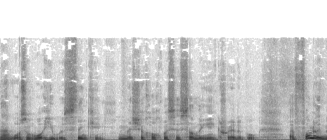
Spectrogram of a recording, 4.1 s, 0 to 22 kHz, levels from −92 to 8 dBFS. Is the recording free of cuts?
yes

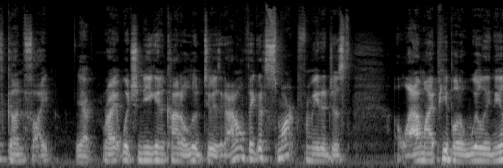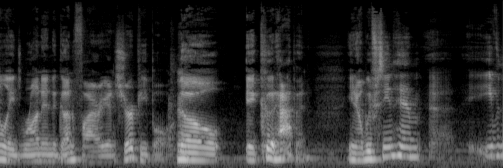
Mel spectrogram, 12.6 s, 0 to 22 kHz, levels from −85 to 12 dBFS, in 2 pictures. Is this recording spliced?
yes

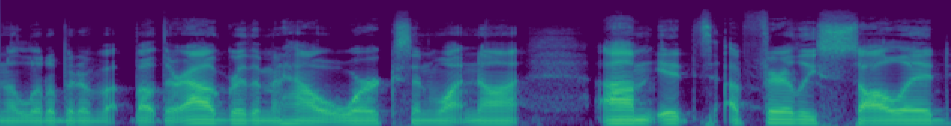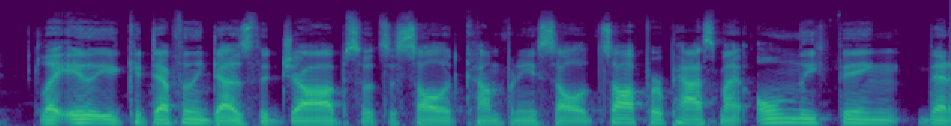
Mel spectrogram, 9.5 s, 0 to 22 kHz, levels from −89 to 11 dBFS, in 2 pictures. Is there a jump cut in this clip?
yes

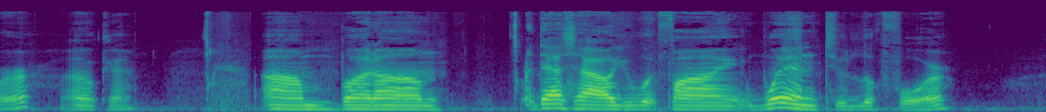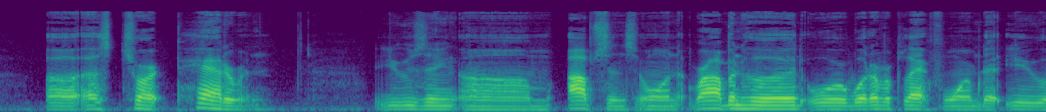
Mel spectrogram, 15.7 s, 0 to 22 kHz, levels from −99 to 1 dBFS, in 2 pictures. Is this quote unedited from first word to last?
yes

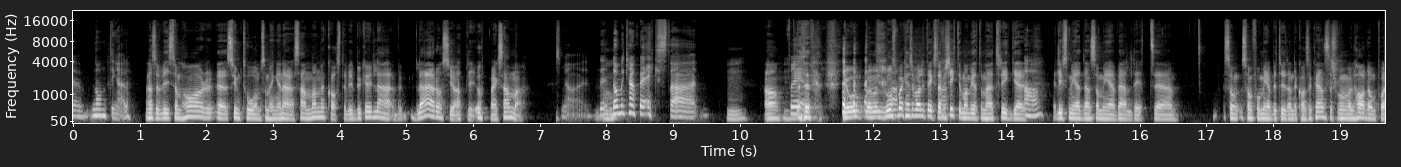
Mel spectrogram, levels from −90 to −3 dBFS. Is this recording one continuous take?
no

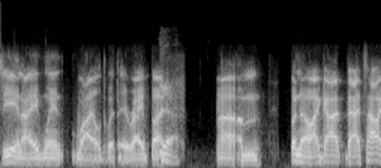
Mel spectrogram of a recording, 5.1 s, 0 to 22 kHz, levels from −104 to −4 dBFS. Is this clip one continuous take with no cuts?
yes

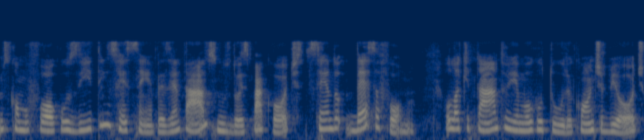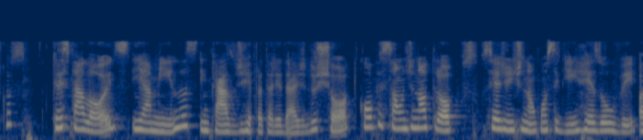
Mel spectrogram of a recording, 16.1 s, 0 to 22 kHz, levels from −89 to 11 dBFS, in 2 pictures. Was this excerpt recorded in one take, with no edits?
yes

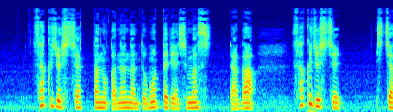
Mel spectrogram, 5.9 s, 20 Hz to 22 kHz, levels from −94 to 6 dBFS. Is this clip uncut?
yes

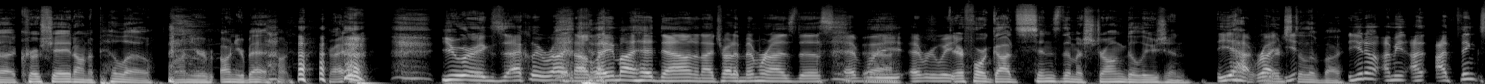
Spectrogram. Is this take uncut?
yes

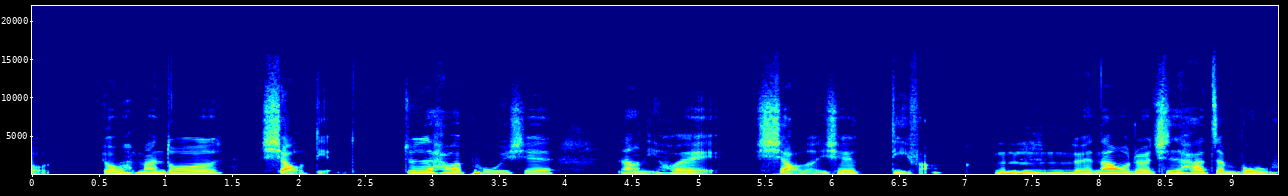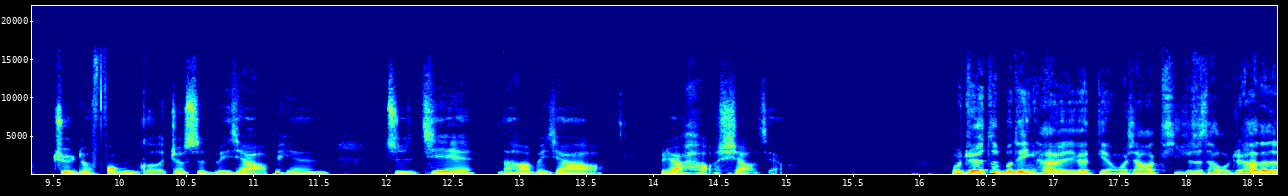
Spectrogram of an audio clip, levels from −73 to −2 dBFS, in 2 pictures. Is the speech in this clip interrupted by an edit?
no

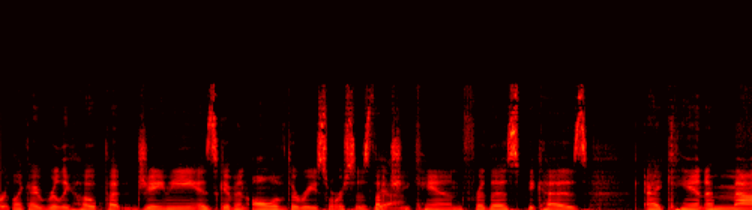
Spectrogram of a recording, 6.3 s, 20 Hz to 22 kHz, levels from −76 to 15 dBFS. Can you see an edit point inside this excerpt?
yes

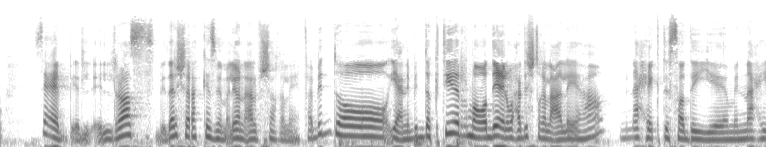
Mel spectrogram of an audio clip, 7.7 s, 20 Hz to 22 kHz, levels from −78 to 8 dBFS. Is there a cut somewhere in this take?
yes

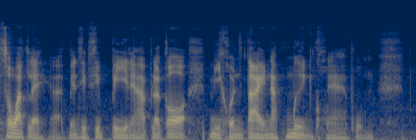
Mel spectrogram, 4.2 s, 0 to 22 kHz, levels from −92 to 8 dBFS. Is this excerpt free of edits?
no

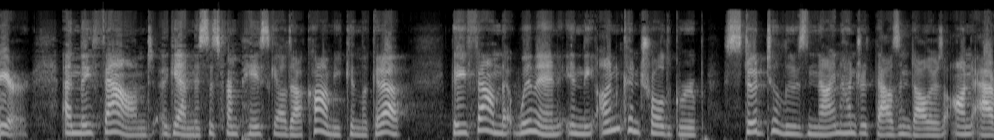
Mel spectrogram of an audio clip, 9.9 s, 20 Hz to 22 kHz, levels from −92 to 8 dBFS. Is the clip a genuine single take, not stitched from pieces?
yes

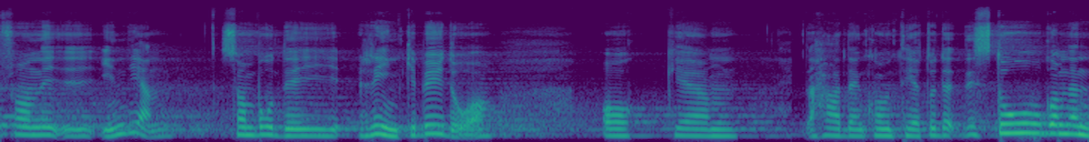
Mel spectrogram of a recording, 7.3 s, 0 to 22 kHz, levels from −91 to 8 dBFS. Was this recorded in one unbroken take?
no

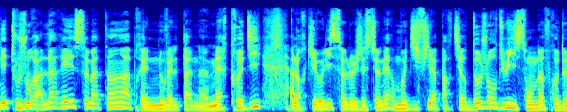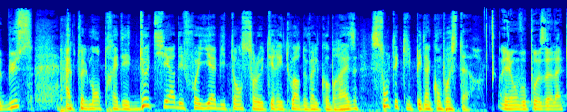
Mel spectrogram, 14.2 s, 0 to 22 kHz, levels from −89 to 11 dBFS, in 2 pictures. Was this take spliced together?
yes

